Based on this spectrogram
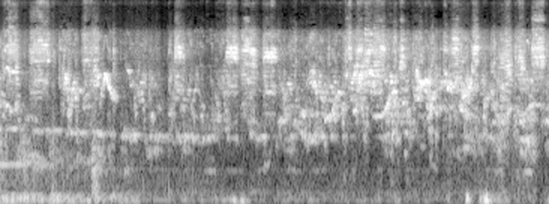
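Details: Pair of budgerigars gives uneven bursts of sharp, high chirps, with a faint steady tone and low thuds early on.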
